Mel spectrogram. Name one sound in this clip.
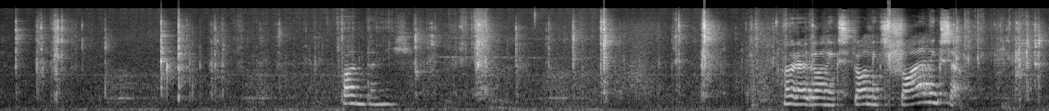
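Plastic packaging crinkles and clicks as hands open it.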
